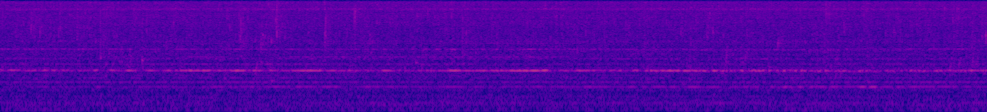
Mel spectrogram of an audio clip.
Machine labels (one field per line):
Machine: pump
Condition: normal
